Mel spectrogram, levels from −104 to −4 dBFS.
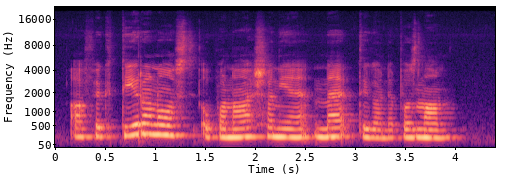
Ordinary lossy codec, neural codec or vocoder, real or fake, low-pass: none; none; real; 19.8 kHz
